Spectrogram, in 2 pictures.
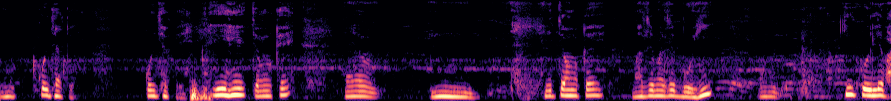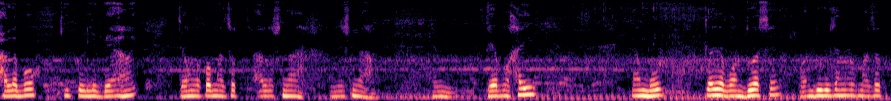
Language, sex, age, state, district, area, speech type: Assamese, male, 60+, Assam, Udalguri, rural, spontaneous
